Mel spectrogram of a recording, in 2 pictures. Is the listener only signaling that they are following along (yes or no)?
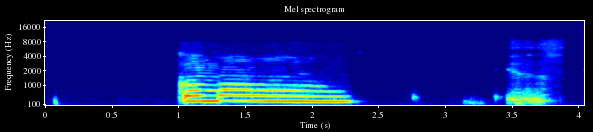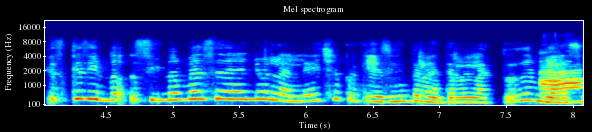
yes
